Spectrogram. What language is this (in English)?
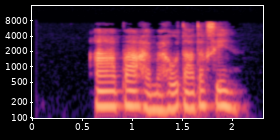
Cantonese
